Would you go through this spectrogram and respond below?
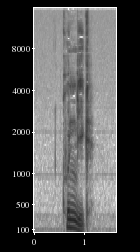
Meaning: knowledgeable
- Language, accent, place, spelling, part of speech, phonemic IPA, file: German, Germany, Berlin, kundig, adjective, /ˈkʊndɪk/, De-kundig.ogg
